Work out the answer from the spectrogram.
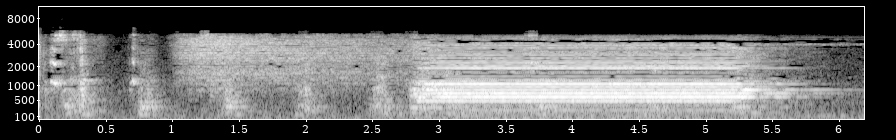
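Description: Pressurized CO2 gas is released in a loud, steady hiss with a tonal edge that lasts about two and a half seconds, after a few quieter scraping sounds.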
